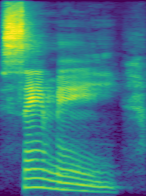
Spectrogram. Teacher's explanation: Veja que esse N traz uma ideia de I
